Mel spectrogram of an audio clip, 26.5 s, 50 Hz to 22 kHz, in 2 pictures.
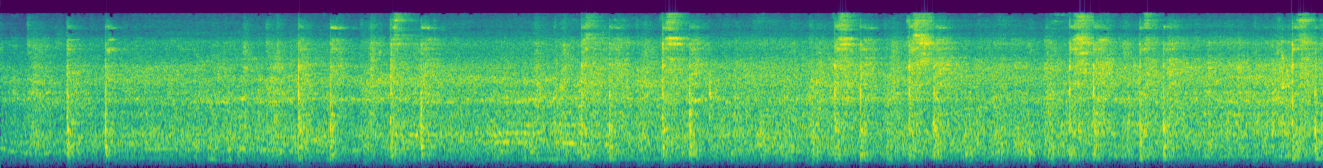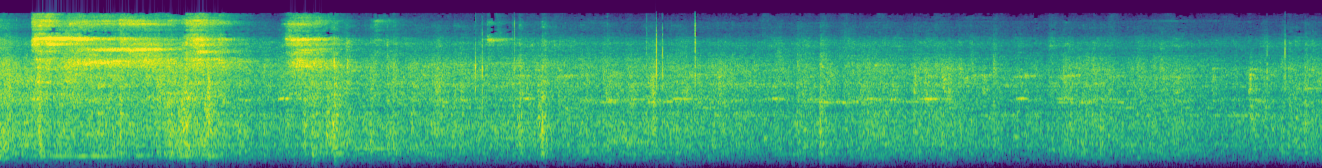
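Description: JR East 701 series electric train departing over the station's points: wheels clattering over rail joints and switches in an irregular stream of clicks, with a high wheel squeal on the curve for a few seconds about halfway through. The noise fades after that as the train moves away.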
